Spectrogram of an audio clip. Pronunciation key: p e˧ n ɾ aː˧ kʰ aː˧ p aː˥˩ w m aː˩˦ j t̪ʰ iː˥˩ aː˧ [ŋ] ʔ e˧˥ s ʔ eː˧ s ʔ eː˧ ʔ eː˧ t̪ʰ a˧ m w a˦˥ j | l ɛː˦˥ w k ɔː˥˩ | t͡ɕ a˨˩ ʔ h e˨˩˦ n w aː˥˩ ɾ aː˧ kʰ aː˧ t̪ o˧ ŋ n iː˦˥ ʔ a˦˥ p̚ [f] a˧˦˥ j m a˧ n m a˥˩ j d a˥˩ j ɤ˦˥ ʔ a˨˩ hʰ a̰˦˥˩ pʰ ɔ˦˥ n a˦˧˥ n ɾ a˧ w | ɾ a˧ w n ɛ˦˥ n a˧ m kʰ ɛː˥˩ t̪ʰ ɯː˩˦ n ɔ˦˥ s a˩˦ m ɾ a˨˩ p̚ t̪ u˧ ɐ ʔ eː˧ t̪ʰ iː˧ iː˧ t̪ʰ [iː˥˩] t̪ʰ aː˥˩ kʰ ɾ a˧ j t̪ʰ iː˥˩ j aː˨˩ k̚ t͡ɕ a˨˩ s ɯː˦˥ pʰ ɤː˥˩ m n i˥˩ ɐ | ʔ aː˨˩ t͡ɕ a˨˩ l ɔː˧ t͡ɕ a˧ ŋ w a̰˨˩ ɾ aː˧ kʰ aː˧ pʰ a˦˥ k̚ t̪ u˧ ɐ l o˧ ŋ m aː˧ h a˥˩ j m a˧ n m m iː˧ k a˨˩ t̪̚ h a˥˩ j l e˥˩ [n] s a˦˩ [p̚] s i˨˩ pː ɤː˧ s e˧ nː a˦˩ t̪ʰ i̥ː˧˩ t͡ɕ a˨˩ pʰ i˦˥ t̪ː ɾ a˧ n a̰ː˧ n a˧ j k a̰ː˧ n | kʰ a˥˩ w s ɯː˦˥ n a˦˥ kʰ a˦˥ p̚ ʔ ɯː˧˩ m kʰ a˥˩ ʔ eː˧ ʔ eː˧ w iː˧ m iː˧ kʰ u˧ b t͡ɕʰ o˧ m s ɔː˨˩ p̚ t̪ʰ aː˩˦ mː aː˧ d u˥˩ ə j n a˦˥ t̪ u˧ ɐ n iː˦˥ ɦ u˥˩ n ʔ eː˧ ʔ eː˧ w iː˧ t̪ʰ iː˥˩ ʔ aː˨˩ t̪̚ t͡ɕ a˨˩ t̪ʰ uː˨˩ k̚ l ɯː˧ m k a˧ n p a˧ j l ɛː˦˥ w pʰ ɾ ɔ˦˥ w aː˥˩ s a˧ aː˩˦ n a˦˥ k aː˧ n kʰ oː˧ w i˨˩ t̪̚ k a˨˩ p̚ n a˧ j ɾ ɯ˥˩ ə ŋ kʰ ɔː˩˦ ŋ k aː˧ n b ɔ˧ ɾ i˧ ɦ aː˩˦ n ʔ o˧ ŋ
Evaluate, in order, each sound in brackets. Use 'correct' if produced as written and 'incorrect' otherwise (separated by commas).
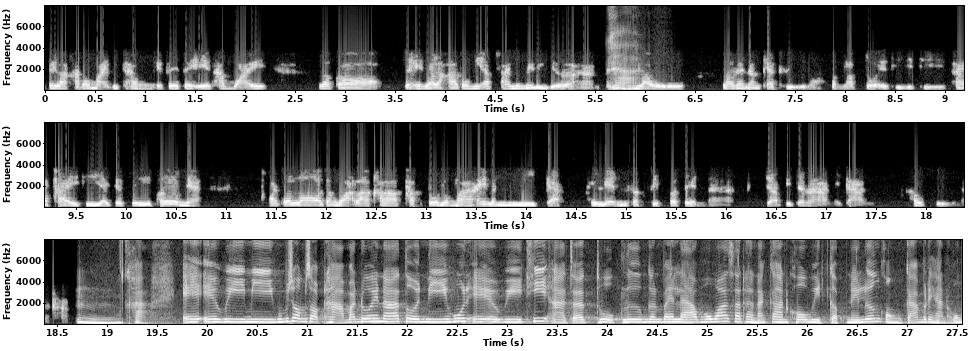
correct, incorrect, incorrect, correct, incorrect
